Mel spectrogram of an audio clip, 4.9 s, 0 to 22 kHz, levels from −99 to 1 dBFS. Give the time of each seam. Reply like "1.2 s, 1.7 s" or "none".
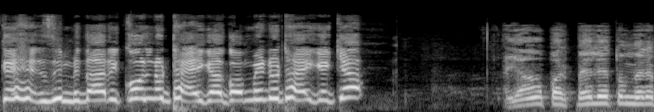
2.9 s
